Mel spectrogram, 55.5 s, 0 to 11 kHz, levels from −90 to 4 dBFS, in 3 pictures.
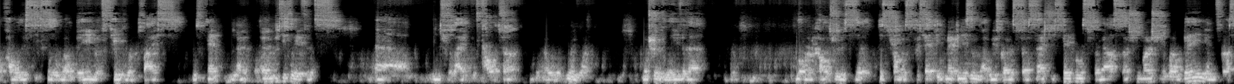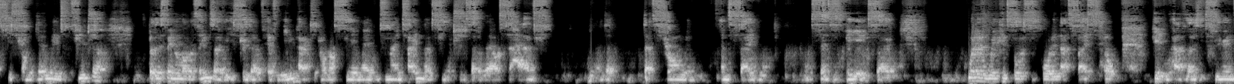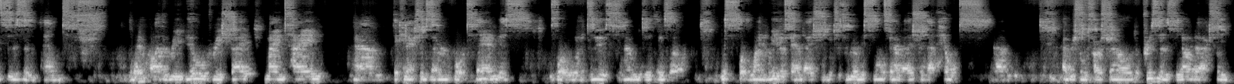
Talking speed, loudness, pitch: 185 wpm, -16 LUFS, 105 Hz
